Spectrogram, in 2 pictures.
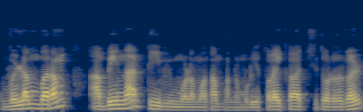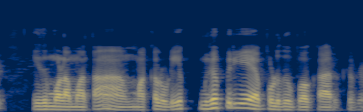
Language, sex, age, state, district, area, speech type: Tamil, male, 30-45, Tamil Nadu, Krishnagiri, rural, spontaneous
